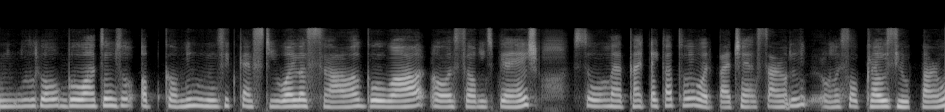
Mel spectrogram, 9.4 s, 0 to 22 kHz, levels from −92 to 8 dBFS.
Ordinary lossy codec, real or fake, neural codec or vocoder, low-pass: none; fake; codec, 16 kHz, 0.5 kbps, FreqCodec, larger model; none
